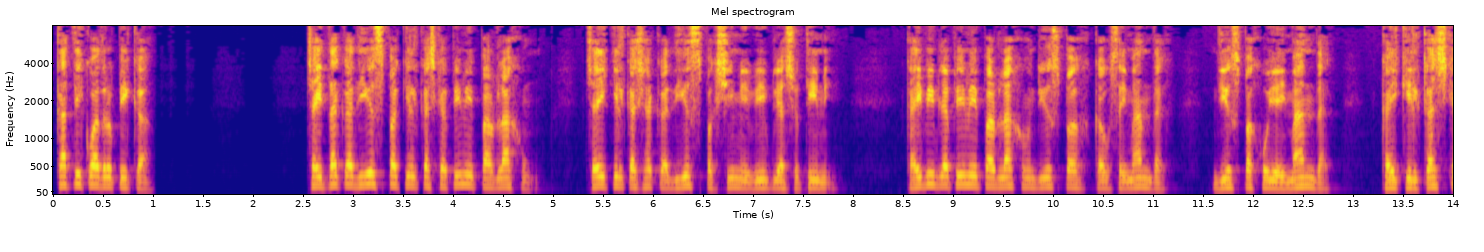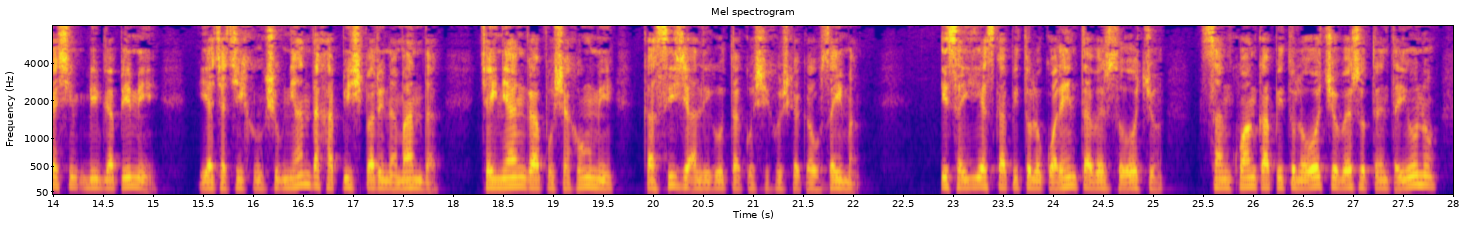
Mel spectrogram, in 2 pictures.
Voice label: good news quichua otovalo

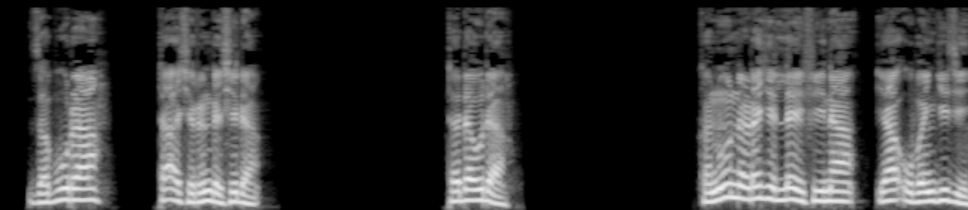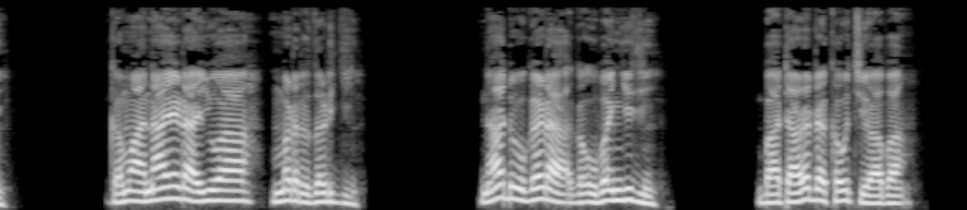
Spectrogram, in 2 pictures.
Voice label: hausa bible drama, psalms; hausa bsn nt drama

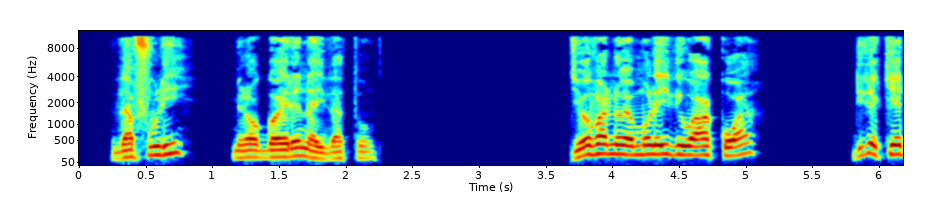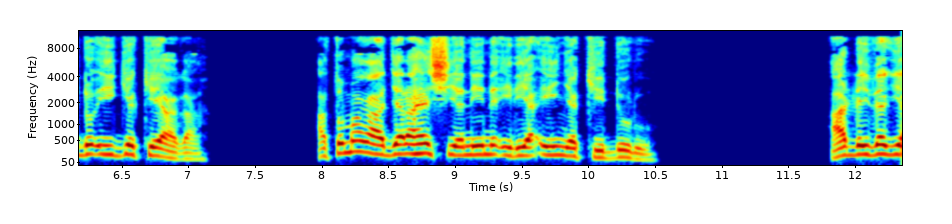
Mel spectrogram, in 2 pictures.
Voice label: psalms, gikuyu drama

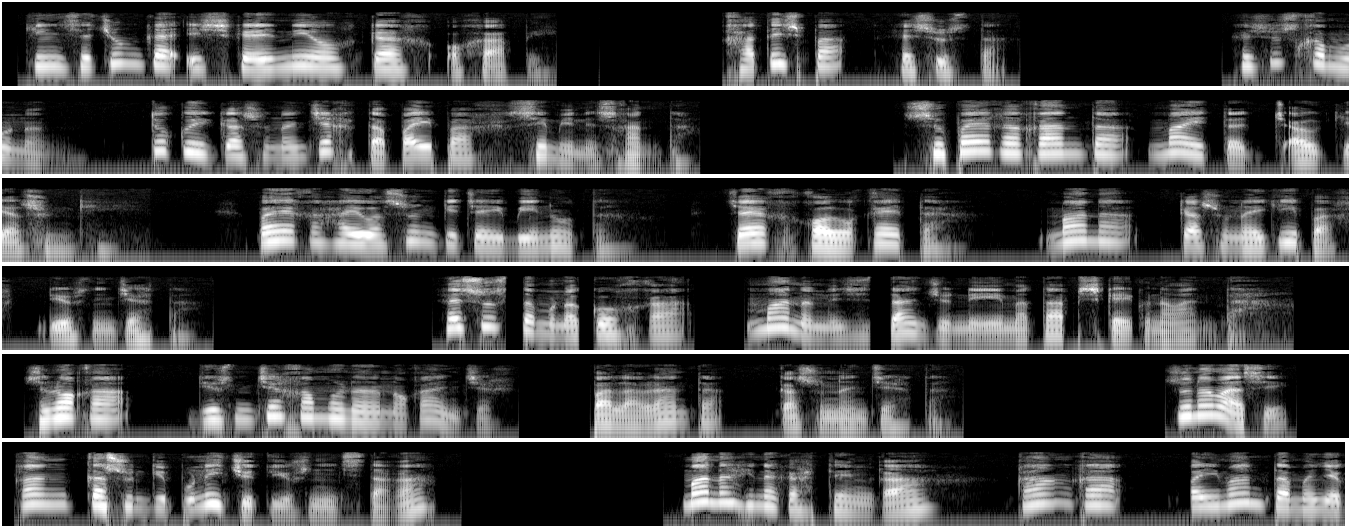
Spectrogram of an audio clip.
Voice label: good news quechua bolivian sucre; bible

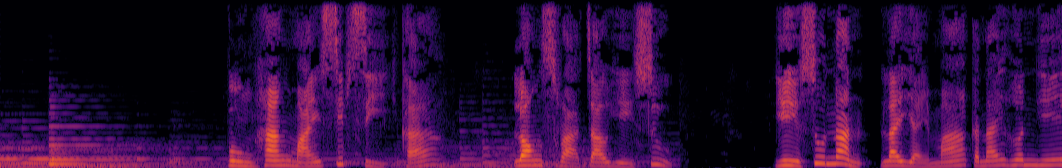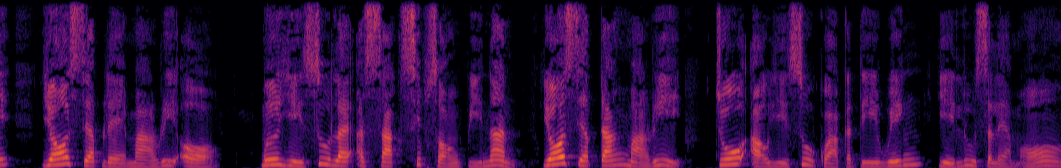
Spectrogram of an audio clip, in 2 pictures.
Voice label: good news shan eastern, drama

